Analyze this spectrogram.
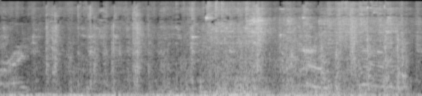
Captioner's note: metal rattling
